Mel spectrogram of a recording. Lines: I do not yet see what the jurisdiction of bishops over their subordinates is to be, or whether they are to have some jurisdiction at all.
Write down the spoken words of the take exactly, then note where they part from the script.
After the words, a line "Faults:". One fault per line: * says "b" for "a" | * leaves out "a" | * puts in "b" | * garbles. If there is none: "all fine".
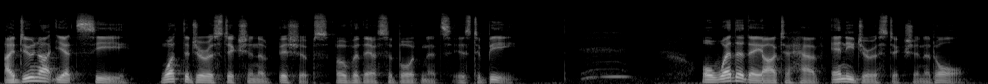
I do not yet see what the jurisdiction of bishops over their subordinates is to be, or whether they are to have any jurisdiction at all.
Faults:
* says "any" for "some"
